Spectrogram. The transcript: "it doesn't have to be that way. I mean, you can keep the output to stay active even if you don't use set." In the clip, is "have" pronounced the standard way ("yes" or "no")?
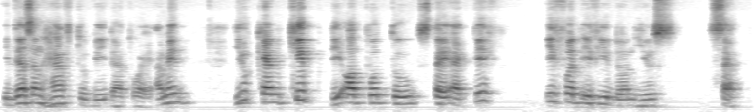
no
